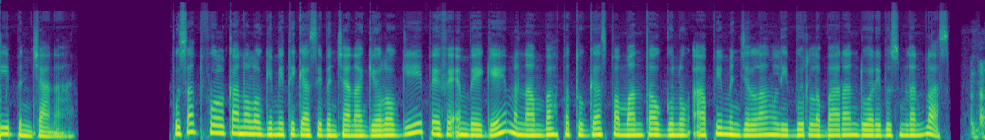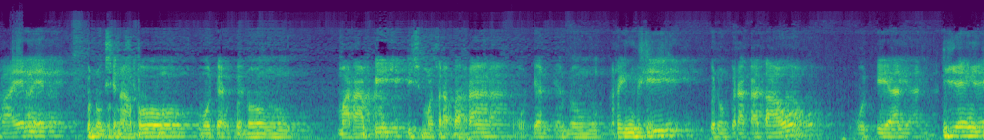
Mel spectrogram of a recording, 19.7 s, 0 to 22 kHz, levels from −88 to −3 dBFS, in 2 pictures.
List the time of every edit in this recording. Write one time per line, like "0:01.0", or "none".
0:09.6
